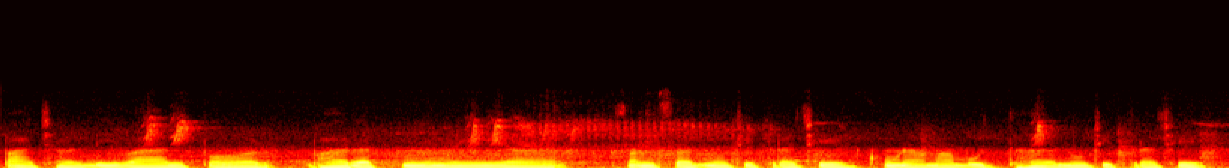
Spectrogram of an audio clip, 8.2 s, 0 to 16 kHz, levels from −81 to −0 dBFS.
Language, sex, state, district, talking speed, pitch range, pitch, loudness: Gujarati, female, Gujarat, Valsad, 80 wpm, 150-155 Hz, 150 Hz, -13 LUFS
